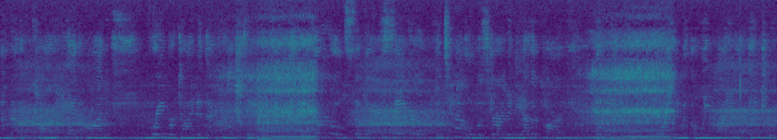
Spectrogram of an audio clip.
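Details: Woman snoring: low rattling snores on two breaths, with television news talk in the background.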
